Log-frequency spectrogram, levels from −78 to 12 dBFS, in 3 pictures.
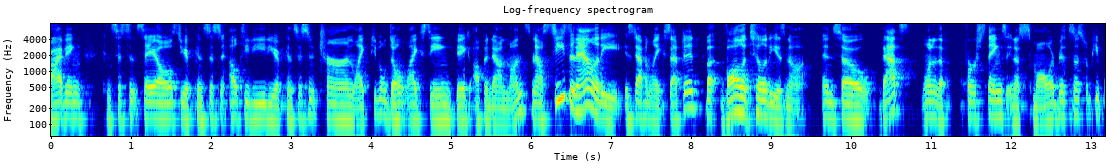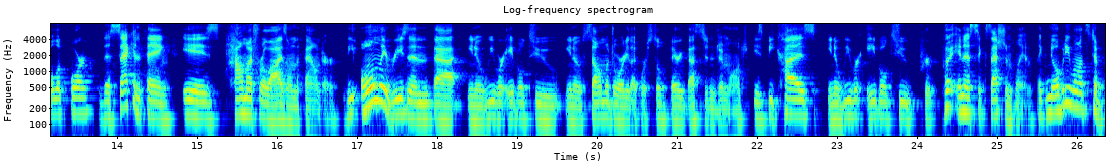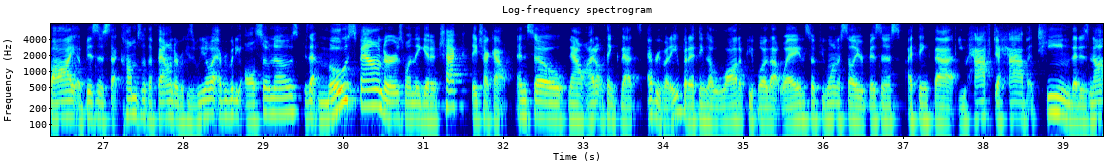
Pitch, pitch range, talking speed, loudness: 130 Hz, 115-145 Hz, 250 wpm, -29 LUFS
